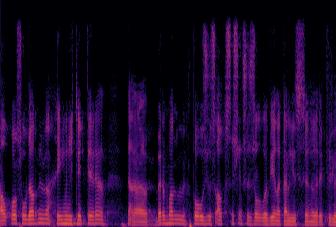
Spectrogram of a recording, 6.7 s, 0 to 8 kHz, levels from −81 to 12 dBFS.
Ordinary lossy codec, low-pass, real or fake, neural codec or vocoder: none; 7.2 kHz; fake; codec, 16 kHz, 1 kbps, FreqCodec, larger model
